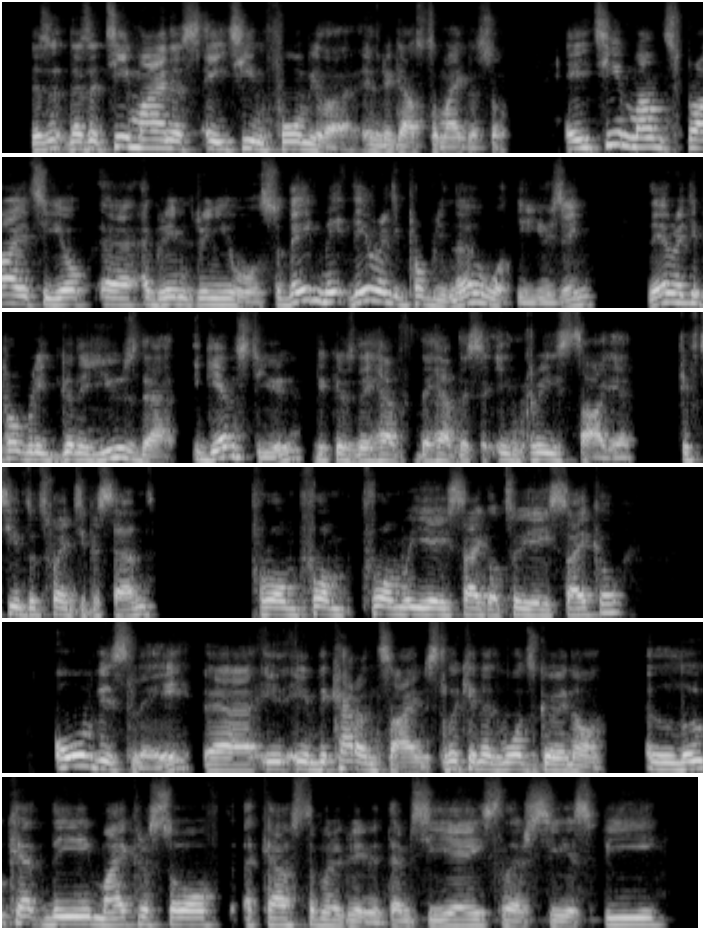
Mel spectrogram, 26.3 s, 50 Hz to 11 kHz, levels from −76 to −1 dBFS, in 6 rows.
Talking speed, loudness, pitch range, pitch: 180 wpm, -22 LUFS, 135-160 Hz, 150 Hz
